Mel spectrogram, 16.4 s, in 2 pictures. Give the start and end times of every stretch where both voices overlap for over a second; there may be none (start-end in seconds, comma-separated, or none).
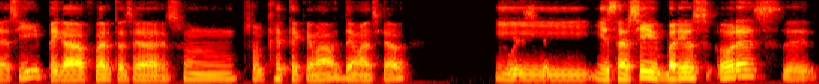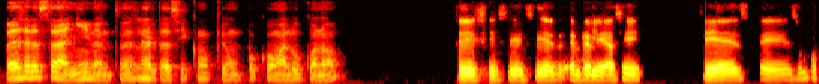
none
